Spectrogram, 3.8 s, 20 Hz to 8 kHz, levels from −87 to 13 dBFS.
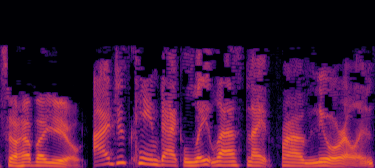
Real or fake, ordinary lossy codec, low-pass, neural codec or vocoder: fake; MP3, 24 kbps; 7.2 kHz; codec, 16 kHz, 2 kbps, X-Codec, HuBERT features, trained on balanced general audio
